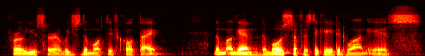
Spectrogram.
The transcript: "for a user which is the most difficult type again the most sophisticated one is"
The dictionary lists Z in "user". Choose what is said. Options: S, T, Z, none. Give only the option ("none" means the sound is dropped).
S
